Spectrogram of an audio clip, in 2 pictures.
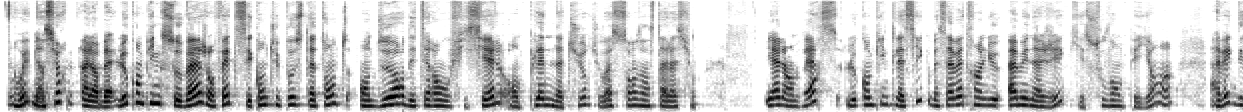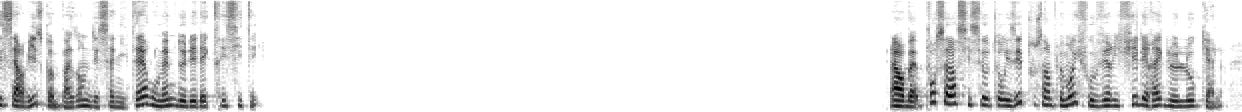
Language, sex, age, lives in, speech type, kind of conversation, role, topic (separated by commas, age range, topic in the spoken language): French, female, 35-39, France, read, expert-assistant, expert, Qu’est-ce qu’on entend par « camping sauvage » et en quoi ça diffère du camping classique ?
